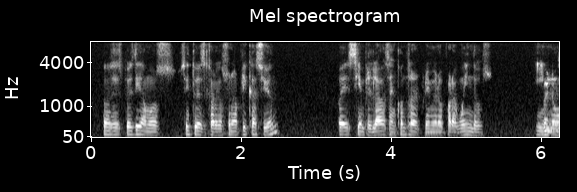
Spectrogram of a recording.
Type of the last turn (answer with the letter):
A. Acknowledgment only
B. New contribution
A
